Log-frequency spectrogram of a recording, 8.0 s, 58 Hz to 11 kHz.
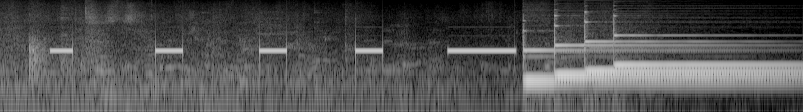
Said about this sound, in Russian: Таймер через 5 секунд.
